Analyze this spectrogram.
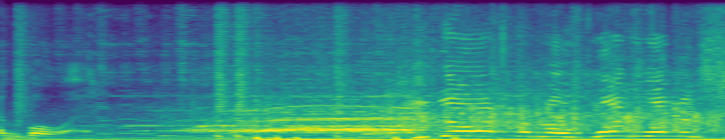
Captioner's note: cheers and applause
